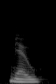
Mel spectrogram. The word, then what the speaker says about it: miaou: It's m m i ao u meow. Okay. Yeah. So it's kind of the same sound as meow. But yeah, you almost pronounce all of the vowels actually, surprisingly.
